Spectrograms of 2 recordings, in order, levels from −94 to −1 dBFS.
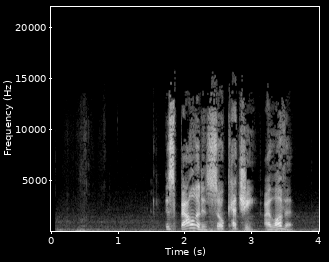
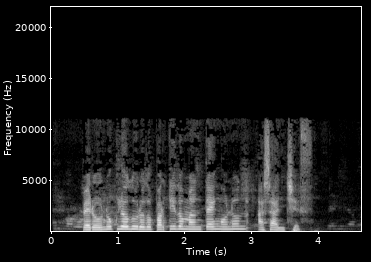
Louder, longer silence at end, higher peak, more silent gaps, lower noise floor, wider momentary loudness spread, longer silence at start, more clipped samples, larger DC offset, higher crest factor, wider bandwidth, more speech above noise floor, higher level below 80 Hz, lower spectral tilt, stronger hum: first, -16 LUFS vs -20 LUFS; second, 0.4 s vs 0.8 s; about the same, -2 dBFS vs -2 dBFS; neither; second, -56 dBFS vs -61 dBFS; second, 6 LU vs 10 LU; first, 0.45 s vs 0.25 s; neither; neither; about the same, 20 dB vs 18 dB; first, 15.5 kHz vs 11.5 kHz; about the same, 39 dB vs 41 dB; about the same, -46 dBFS vs -50 dBFS; second, -0.5 dB/octave vs -4.5 dB/octave; neither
